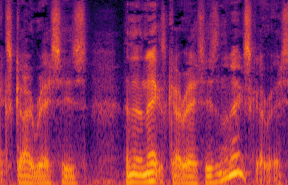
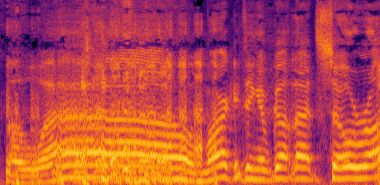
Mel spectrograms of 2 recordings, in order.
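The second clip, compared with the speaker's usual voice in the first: high, loud, laughing realisation; the penny drops, laughing; laughing surprise; 5 semitones higher, 6 dB louder, much slower than usual. Retold or imitated. Host realising the charity is the racer's wife, loud and laughing. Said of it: "And I went".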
